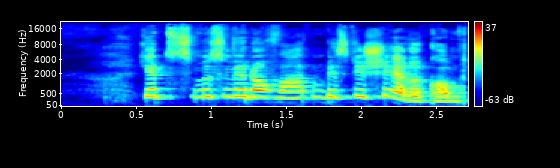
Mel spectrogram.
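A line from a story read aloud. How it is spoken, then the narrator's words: Calling out. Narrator (German): rief es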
